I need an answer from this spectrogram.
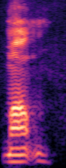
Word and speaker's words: Martin: Nobody's ever pronounced the T in my name. It's Martin, right? It's just Martin. The T doesn't get pronounced.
